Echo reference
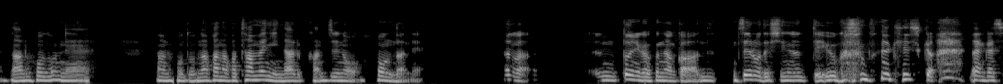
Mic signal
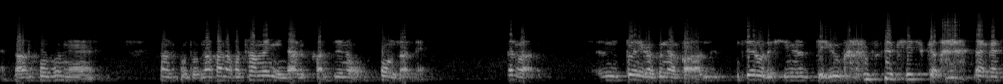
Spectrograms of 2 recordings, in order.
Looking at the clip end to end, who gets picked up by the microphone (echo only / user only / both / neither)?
echo only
